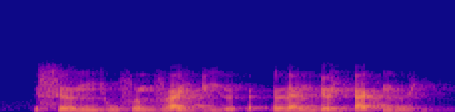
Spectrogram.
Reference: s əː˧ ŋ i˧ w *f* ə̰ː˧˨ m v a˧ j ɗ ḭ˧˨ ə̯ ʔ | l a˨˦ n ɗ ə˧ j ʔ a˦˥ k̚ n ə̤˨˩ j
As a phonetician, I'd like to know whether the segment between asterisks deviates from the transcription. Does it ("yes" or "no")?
no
